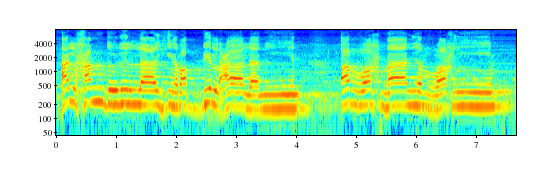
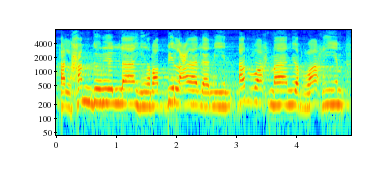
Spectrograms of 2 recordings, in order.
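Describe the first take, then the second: First: It is recited at a moderately slow pace. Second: It is recited at a fast pace. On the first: "Tingkatan yang lamban di bawahnya" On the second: "Tingkatan cepat"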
